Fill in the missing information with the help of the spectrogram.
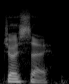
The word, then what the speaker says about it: Josei: I always say that wrong. I'm so bad with my pronunciation. Josei. It's a very Josei series, i.e.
